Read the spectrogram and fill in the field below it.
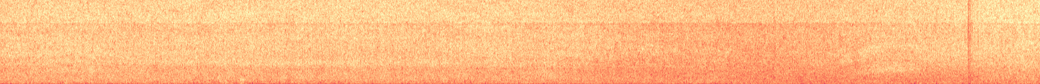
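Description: A steady, dense roar of falling water from Mala Arbhi Falls fills the whole clip, loud and unbroken, with no voices.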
